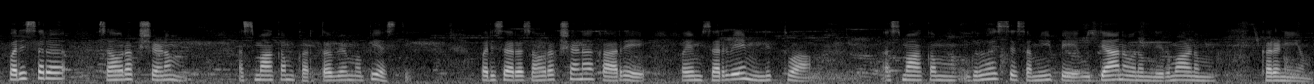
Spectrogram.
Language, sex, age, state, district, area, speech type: Sanskrit, female, 45-60, Karnataka, Dharwad, urban, spontaneous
